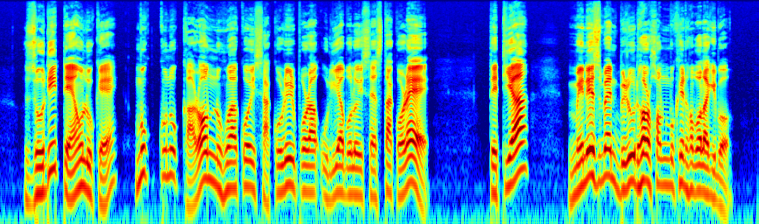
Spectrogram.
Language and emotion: Assamese, angry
